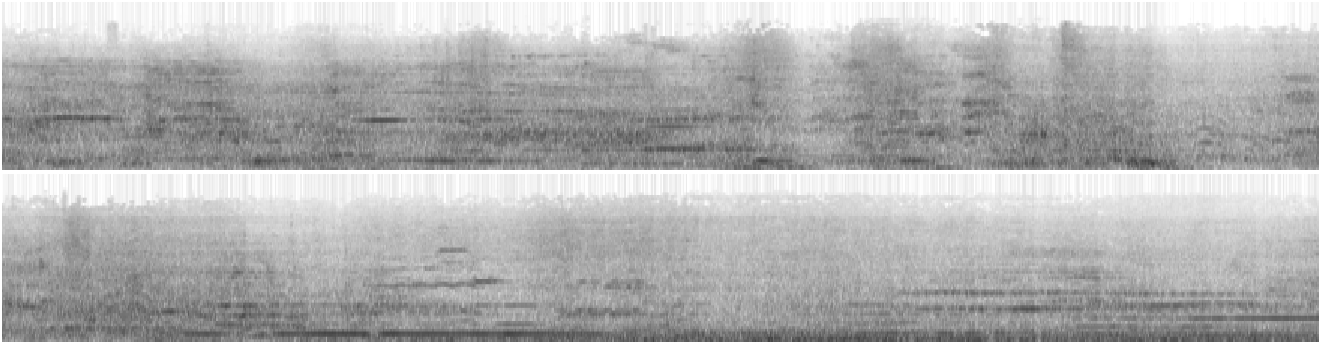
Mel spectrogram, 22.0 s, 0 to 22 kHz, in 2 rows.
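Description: Soundtrack of a 3D flight-simulator ride played loud in the theatre: a sweeping score with long held notes over rushing wind and whooshes. The whooshes are strongest in the first half, and the held notes take over in the second half.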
